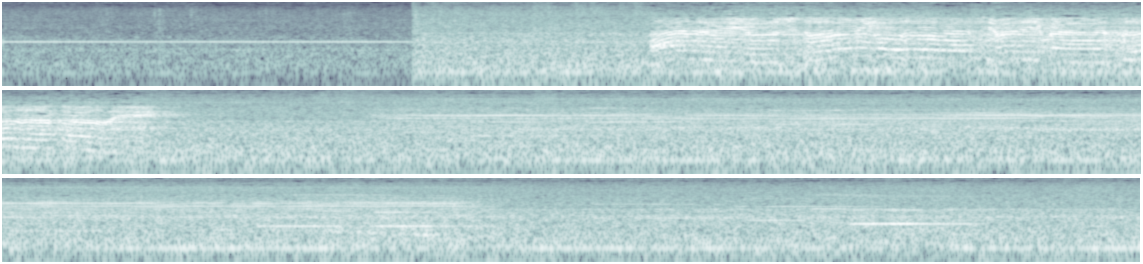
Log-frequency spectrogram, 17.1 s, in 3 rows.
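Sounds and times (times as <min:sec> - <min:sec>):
high steady whine: 0:00.0 - 0:17.0
train humming at platform: 0:00.0 - 0:17.0
platform background noise: 0:03.1 - 0:16.4.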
